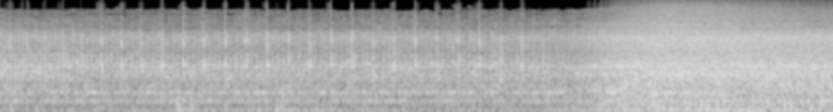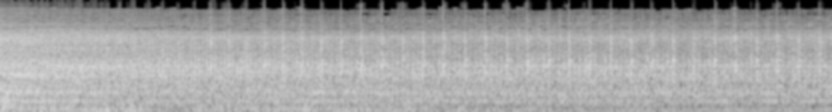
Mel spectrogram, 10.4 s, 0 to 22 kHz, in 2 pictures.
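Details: Audi 80 engine knock: sharp, even metallic knocks about four per second over idle, louder when revved; internal knock, cause undetermined.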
